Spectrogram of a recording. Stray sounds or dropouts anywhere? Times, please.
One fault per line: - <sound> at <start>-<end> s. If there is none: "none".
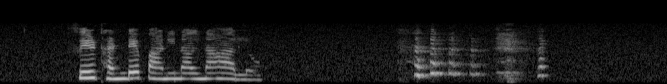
- laugh at 4.0-5.5 s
